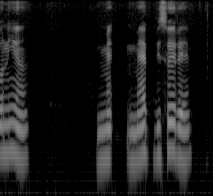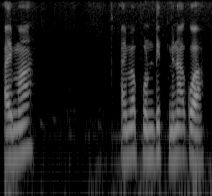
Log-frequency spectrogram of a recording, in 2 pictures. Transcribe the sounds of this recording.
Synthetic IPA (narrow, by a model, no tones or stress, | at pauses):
ɔnijə | mɛt̪̚bisɔjɾɛajma | jmapɔɳɖit̪̚mɛnaʔkɔwa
